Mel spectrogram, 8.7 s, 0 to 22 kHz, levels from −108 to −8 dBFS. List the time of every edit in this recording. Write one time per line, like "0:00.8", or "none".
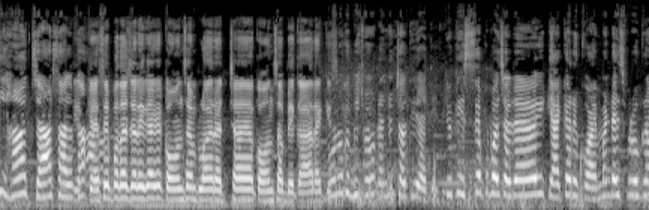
0:01.1
0:04.4
0:05.9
